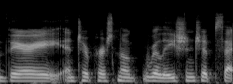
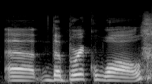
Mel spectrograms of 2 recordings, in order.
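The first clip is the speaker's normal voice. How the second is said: slow, punchy and louder; branding a phrase; 6 dB louder, slower than usual. Real, not acted. Reader naming her pet term for a lesson, slow and punchy. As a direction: land "the brick wall" like a catchphrase. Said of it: "or as I like to call it".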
